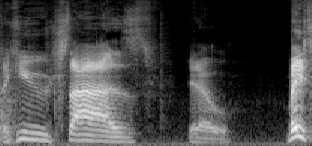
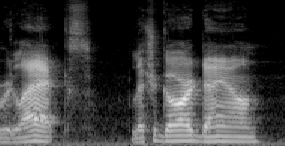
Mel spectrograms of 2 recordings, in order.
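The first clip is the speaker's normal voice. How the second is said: very calm, quieter hypnotist voice; 3 semitones lower, 6 dB quieter than usual. Voicing Doctor Brain locking eyes to hypnotize someone: very calm voice. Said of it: "just a very calm voice".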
